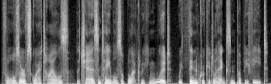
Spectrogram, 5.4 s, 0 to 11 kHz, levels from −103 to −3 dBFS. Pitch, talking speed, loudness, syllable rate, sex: 180 Hz, 230 wpm, -19 LUFS, 5.5 syllables/s, female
